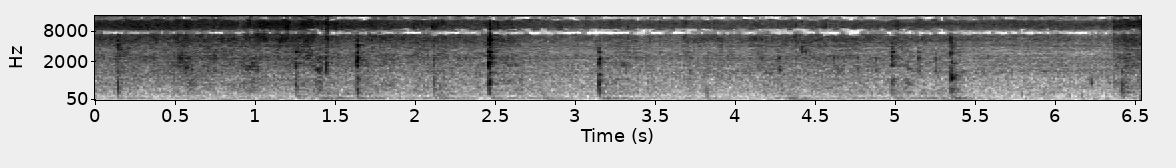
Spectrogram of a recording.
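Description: Shrimp fry with onion and spices in a pan, giving a continuous close sizzle with occasional sharp ticks and pops scattered through it.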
